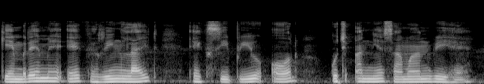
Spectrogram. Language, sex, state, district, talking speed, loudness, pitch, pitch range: Hindi, male, West Bengal, Alipurduar, 160 wpm, -17 LUFS, 130 Hz, 125-140 Hz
